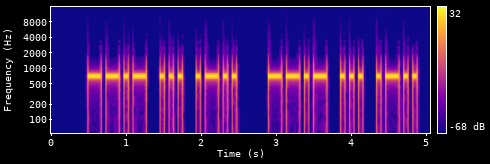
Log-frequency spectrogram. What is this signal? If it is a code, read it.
Morse code, heard as a keyed tone, about 20 wpm, 700 Hz. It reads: QSL QSL
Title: Q-Codes Repeated 3x 20wpm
